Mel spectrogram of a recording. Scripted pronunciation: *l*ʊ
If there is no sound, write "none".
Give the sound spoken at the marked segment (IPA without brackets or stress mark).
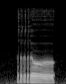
r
